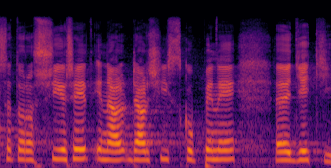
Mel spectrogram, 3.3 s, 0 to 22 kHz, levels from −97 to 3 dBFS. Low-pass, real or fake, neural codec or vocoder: 14.4 kHz; fake; vocoder, 48 kHz, 128 mel bands, Vocos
